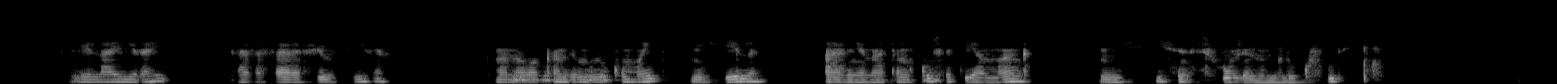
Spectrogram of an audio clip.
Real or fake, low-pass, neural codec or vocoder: real; 3.6 kHz; none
